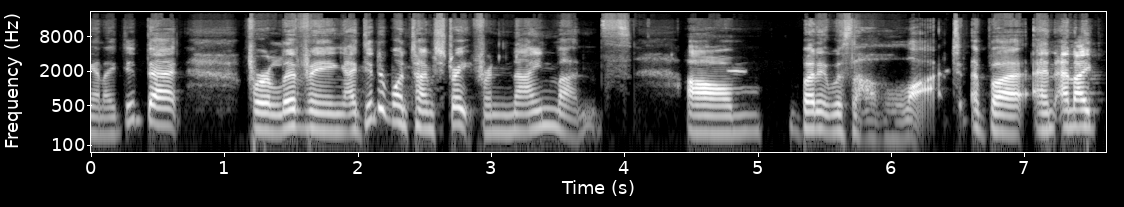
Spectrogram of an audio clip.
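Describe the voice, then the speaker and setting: A woman's voice: lowish voice, fairly bright tone, dry recording. A middle-aged woman from Barbados, raised in Toronto, talking as a guest about her trainings and singing, chatty, laughing often and restarting her sentences. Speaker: guest, cultural sensitivity trainer and singer. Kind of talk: casual interview chat.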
